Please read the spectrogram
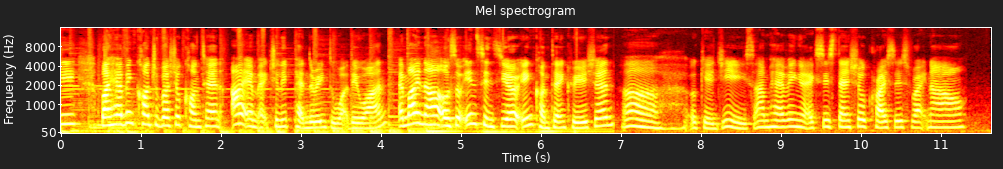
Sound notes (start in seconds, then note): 7.3 sigh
